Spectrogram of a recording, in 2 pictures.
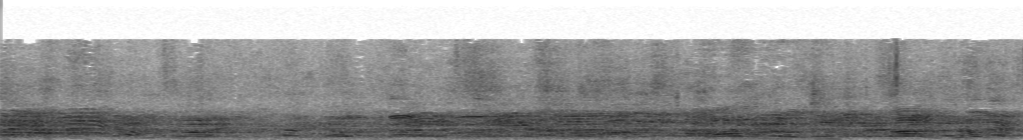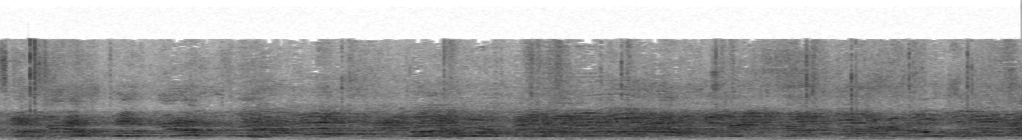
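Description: Indistinct chatter of a crowd, with many voices talking over one another throughout, in a large indoor hall.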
